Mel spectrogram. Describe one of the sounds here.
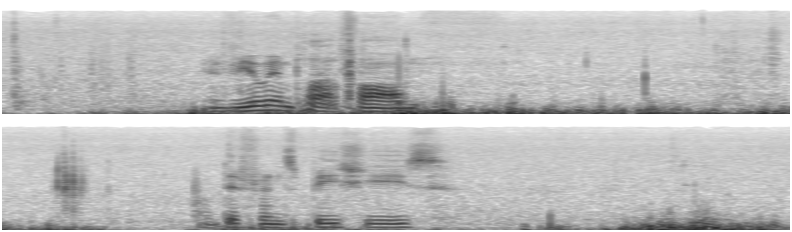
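Wind blows and buffets across open grassland outdoors.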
